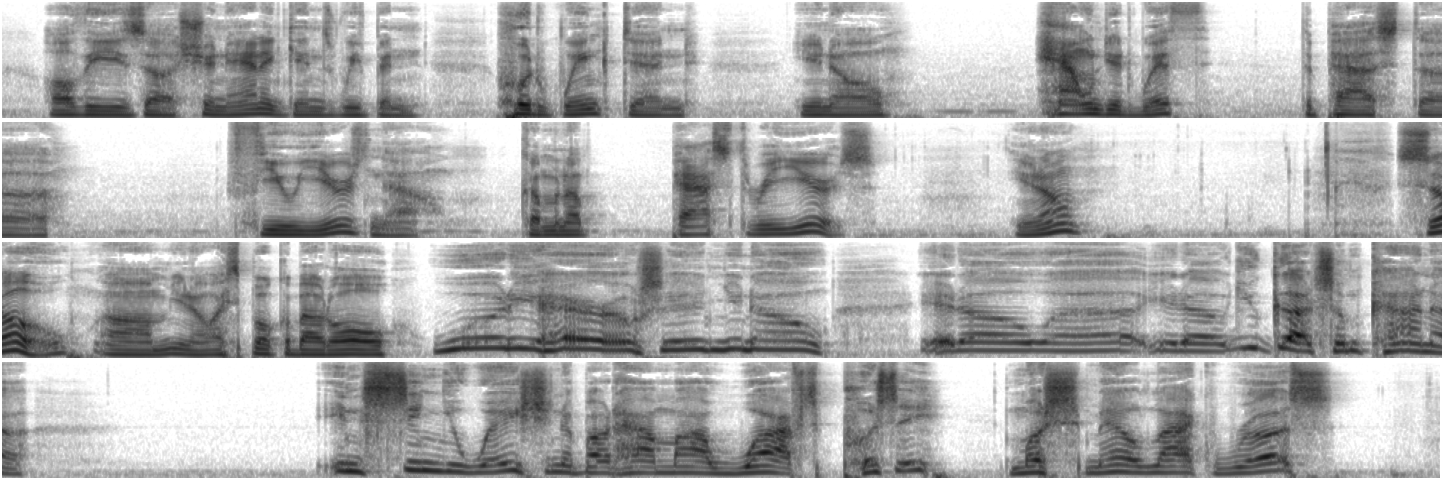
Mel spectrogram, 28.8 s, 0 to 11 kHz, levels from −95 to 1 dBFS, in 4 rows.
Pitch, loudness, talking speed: 120 Hz, -17 LUFS, 120 wpm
